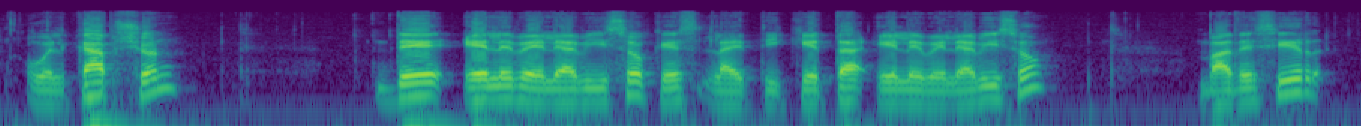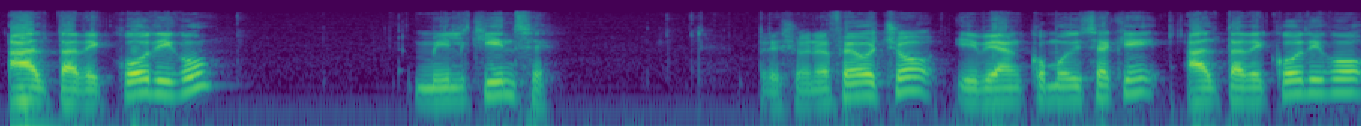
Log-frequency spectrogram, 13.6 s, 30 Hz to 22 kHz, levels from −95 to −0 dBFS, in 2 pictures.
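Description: No faults are audible anywhere in this audio.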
